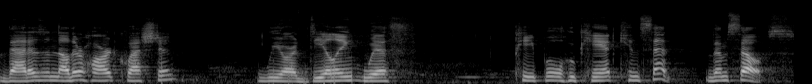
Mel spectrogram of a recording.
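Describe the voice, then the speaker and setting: A woman speaks at a fairly low pitch with fairly even intonation. She goes very slowly, with long, frequent pauses. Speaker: debate panelist. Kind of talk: panel debate. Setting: stage with audience. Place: meeting room.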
